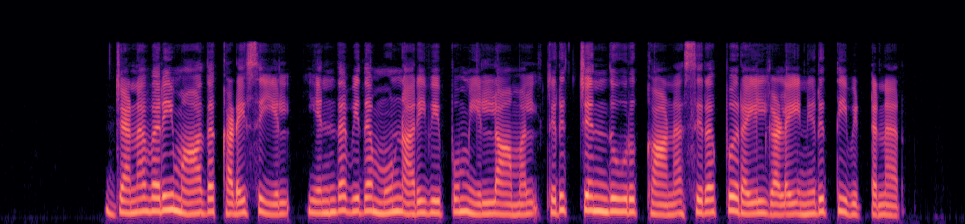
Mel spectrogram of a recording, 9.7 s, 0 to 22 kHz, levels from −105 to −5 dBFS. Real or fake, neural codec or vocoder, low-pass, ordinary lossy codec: fake; vocoder, 44.1 kHz, 128 mel bands every 512 samples, BigVGAN v2; 9.9 kHz; none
